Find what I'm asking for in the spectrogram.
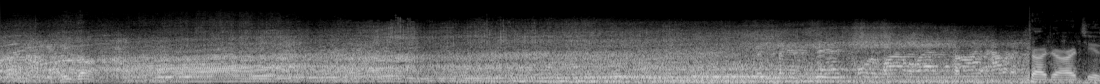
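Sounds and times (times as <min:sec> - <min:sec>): engine at full throttle: 0:00.0 - 0:10.2.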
